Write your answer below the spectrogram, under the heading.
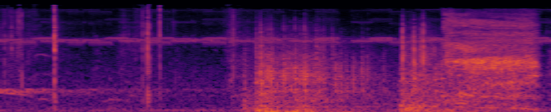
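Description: A couple of sharp clicks as a door handle is tried, then two bursts of rattling and jiggling as someone pulls at a door that won't open, with no voices.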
